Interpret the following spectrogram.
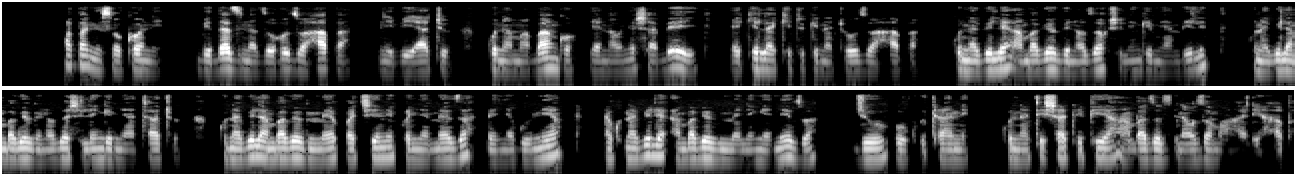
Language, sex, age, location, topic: Swahili, male, 25-35, Nairobi, finance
